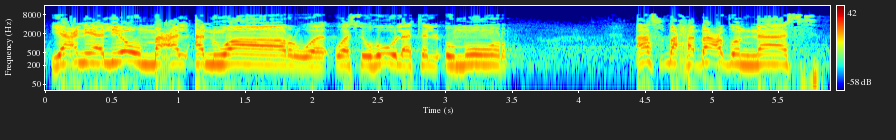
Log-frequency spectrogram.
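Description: A man giving a religious lesson, explaining the text slowly and deliberately and repeating key words. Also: high-pitched, steady tone, pushed and bright. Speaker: religious teacher.

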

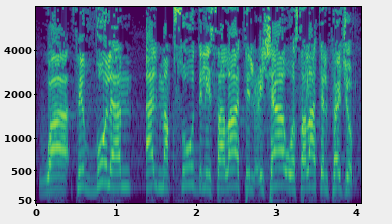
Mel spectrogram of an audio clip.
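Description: A man giving a religious lesson, explaining the text slowly and deliberately and repeating key words. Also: extremely high pitch, bright, forceful tone. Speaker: religious teacher.

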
